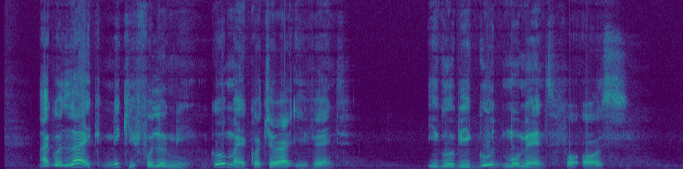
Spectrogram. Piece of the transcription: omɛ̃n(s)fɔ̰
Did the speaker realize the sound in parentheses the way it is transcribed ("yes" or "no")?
no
